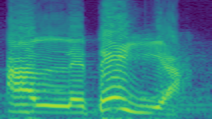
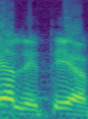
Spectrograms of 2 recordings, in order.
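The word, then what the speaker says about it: ἀλήθεια: La palabra griega, verdad, es aletheia. No que aletea, no. En griego es aletheia. Depende cómo se pronuncie la zeta o la teta. Aletheia o aletheia en el griego.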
